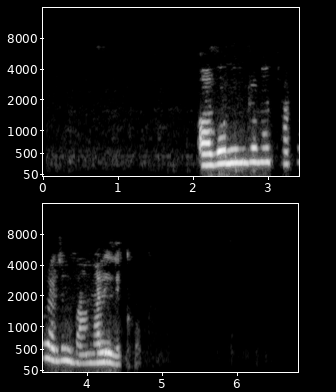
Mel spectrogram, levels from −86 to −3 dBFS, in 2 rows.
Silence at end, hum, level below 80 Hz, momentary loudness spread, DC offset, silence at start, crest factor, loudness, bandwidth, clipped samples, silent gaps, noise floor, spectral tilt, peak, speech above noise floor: 2.4 s; none; -66 dBFS; 15 LU; under 0.1%; 2.1 s; 18 dB; -17 LUFS; 5.6 kHz; under 0.1%; none; under -90 dBFS; -8.5 dB/octave; -2 dBFS; over 74 dB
